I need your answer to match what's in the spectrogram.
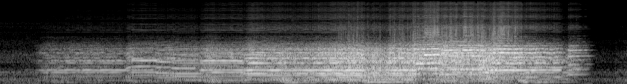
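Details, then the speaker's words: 1934 Philco Model 45 radio being restored, with a new output transformer, after swapping the scratchy volume control for another one: music plays clean and full, swelling smoothly with no crackle at low volume and plenty of volume. "Let's see what this one sounds like. There's no scratchiness at the lower level here on the volume."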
